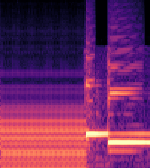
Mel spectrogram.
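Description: Channel intro music: a steady synthesized chord. About a second in, a two-note chime falls in pitch over it, with a click and a brief hiss.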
